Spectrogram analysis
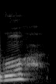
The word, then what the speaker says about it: Gogh: I think it's quite close to how the Dutch say it, I think. But they don't really. We see it we see it as a G, and we sort of and I don't know. I say it as a G, as a G sound, I guess, G. But the Dutch, it's more like something like an H, and not even an H really.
